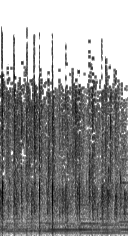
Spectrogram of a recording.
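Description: A church audience at a baptism service applauds for Jesus, a dense, steady patter of many hands clapping at once with a few sharper claps standing out, over a faint sustained low tone.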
